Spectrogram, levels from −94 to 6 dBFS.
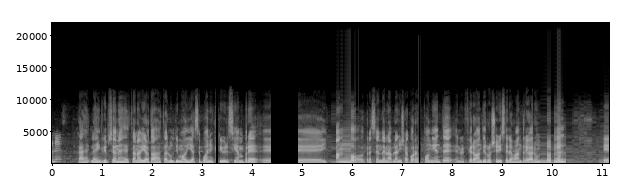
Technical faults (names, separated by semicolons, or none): gap at a join of encoded pieces; playback stall; robotic sound from repeated short buffers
